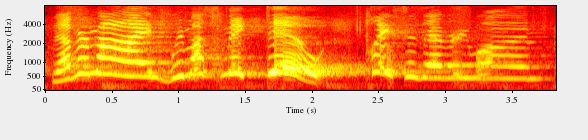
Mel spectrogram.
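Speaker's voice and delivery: high, loud frantic shout; panicked shouting; panicked excitement. Acted. Panicked rush at early arrival.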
